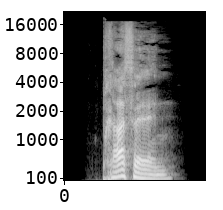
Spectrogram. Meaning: 1. to clatter 2. to crackle 3. to rain down, hail down
- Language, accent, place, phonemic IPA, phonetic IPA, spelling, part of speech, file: German, Germany, Berlin, /ˈpʁasəln/, [ˈpʁasl̩n], prasseln, verb, De-prasseln.ogg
